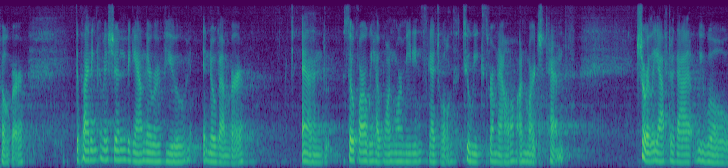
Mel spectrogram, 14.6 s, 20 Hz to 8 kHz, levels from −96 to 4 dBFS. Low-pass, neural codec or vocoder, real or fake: 7.2 kHz; vocoder, 22.05 kHz, 80 mel bands, HiFi-GAN; fake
